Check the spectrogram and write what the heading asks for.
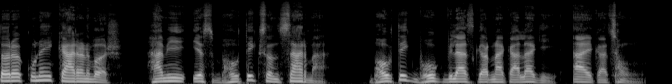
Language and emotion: Nepali, neutral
